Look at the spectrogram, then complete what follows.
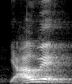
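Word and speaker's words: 야웨: 복원하는데 많은 연구를 거듭합니다 그리고 그 결론을 야외 또는 야회고 결론을 내리죠 그런데 누구도 신성사문자 발음이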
